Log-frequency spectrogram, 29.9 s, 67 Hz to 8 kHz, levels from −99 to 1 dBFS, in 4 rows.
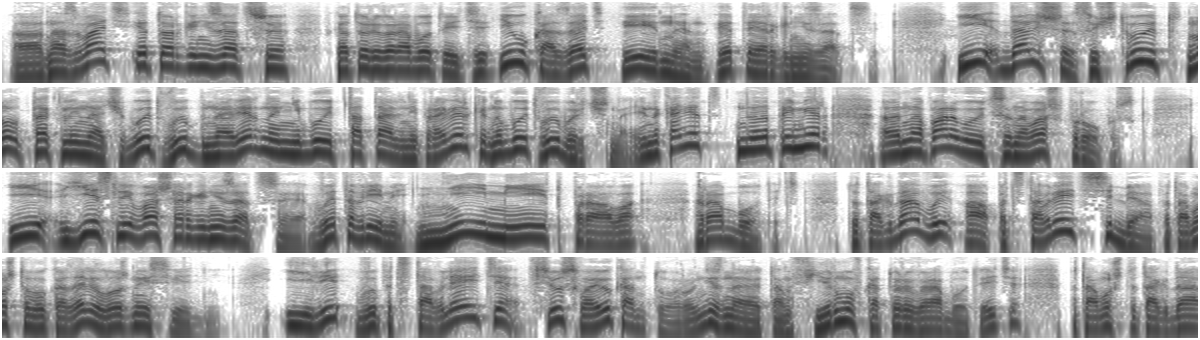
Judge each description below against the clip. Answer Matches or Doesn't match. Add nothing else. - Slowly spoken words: Doesn't match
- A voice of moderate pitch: Matches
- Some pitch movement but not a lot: Doesn't match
